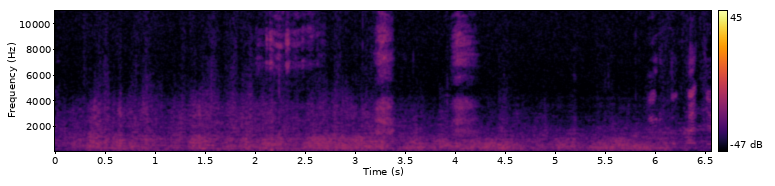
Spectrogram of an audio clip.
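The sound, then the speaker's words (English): A low-flying military plane roars overhead above a court where people are playing, its loud, dense rumble holding steady and filling the whole stretch without fading. “Why are there so many military planes flying around here?”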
